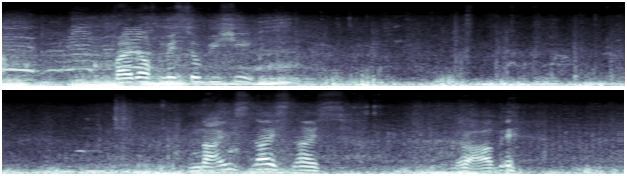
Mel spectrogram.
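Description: An off-road vehicle's engine rumbles and labours as it climbs a dirt slope.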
